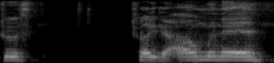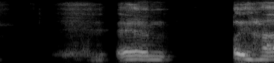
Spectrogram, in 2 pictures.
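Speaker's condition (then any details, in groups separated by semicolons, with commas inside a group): Cerebral palsy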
